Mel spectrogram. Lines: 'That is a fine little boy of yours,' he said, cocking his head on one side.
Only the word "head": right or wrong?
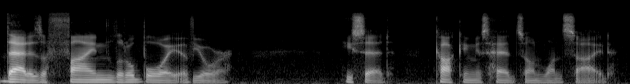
wrong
